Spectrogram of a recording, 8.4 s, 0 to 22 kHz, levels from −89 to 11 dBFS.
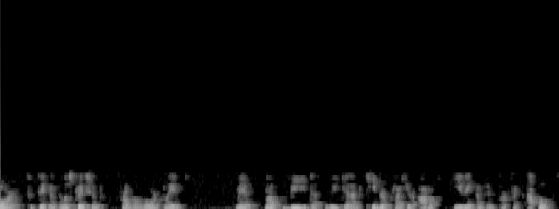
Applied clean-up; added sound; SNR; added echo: classical method Wiener filter.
